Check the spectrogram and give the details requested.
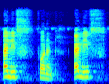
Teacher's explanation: الف، الف کو جب ہم نے پڑھنا ہے تو آلیف ایسے نہیں پڑھنا، الیف ایسے بھی نہیں پڑھنا، لمبا نہیں کرنا بیچ میں کسی کو بھی، الف فوراً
